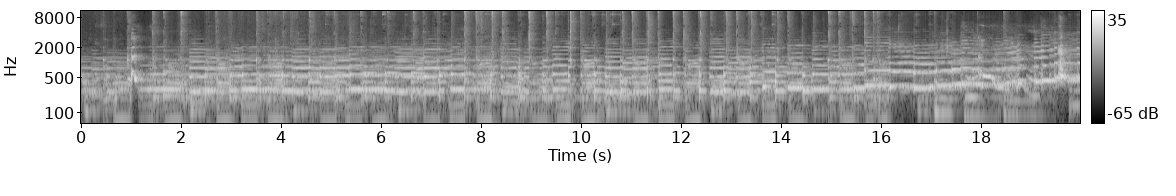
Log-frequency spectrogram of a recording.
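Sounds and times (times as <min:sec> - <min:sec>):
bass line: 0:00.0 - 0:19.4
keyboard: 0:00.0 - 0:19.9
plucked banjo notes: 0:00.0 - 0:19.9.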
